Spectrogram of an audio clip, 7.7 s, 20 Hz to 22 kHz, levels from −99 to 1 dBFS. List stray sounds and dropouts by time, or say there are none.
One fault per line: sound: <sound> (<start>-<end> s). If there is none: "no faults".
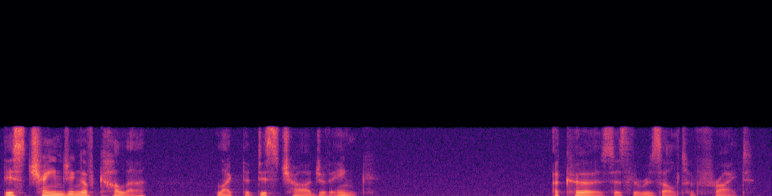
no faults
